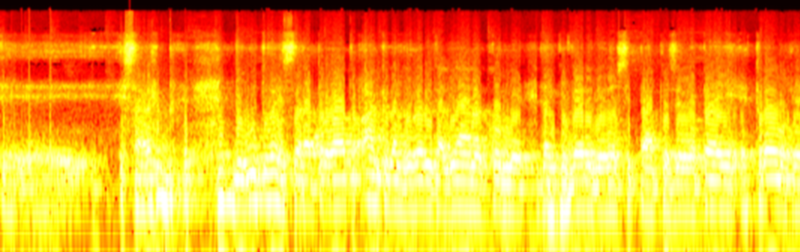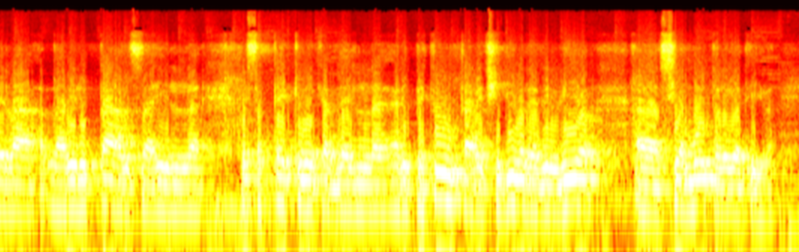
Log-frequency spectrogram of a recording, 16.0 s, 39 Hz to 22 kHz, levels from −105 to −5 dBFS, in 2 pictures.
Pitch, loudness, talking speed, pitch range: 120 Hz, -10 LUFS, 130 wpm, 110-125 Hz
